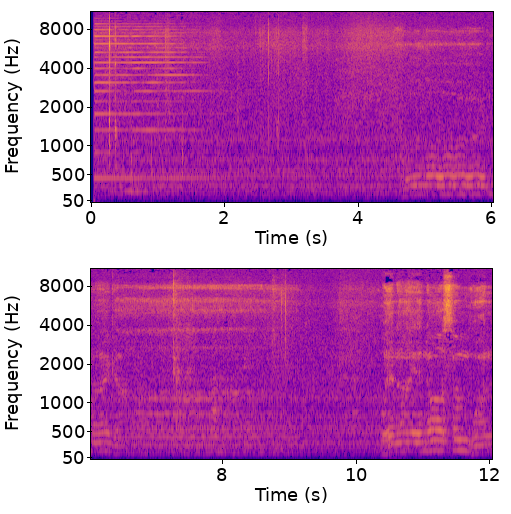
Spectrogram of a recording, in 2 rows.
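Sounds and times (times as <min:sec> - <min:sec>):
pitch pipe note: 0:00.0 - 0:02.0.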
